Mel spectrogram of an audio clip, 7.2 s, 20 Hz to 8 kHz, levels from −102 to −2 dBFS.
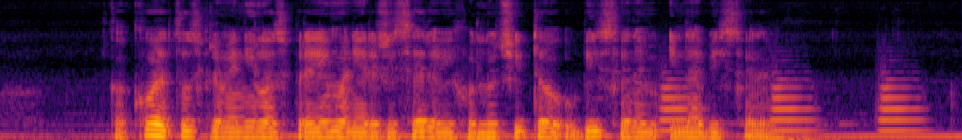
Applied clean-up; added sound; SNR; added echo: none; Brass instrument; 12 dB; reverberation time 0.2 s.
